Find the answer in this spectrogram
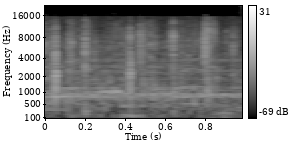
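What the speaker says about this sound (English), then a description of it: "As you hear the music play and the crowd cheering" A crowd cheers and claps at a men's rugby match between Army and the University of Arizona. The roar is steady and fairly distant, with scattered sharp claps through the short burst.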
